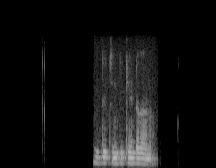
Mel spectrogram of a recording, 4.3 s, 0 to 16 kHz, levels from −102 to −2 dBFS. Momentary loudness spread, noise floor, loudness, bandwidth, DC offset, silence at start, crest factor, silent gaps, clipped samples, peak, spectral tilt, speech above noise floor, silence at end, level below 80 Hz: 10 LU; under -90 dBFS; -38 LUFS; 7 kHz; under 0.1%; 1.85 s; 18 dB; none; under 0.1%; -24 dBFS; -7 dB/octave; over 53 dB; 1.2 s; -78 dBFS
